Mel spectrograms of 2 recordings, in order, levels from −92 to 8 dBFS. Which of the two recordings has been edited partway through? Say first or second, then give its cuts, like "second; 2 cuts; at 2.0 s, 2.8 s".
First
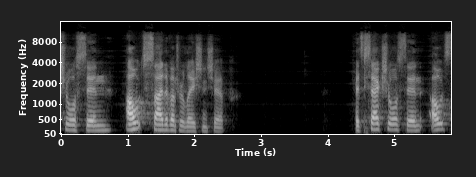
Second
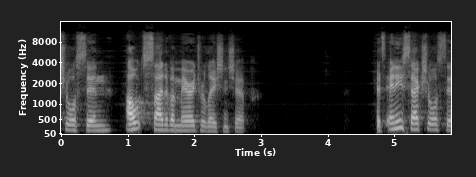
first; 2 cuts; at 1.7 s, 4.5 s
